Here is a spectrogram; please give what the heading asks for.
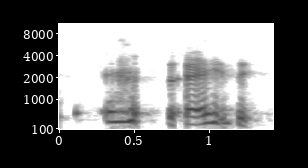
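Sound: person fake crying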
